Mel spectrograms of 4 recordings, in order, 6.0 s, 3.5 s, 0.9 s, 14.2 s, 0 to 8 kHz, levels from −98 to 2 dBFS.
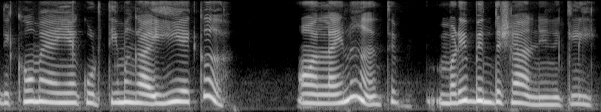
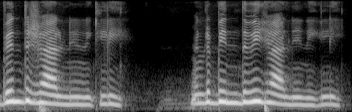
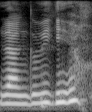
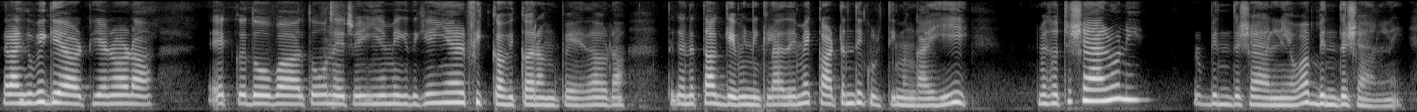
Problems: none marked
